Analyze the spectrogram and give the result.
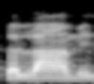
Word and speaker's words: Lam: The Lam is spelled L-A-M. So it's Oliver L-A-M Watson.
